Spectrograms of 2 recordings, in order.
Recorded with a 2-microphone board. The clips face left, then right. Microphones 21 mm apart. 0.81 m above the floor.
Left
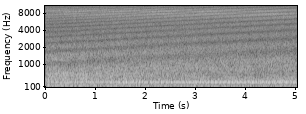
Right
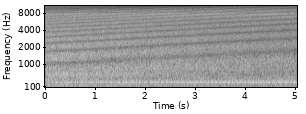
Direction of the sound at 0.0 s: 55° right (ahead or behind).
